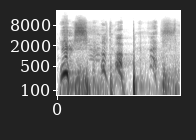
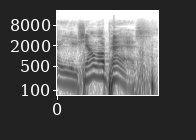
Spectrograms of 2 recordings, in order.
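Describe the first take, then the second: First: It sounds like the cowardly lion. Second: It sounds like an old-timey radio announcer.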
